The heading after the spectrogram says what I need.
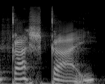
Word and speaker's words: Qashqai: Listen, Nissan Kashkai. Kashkai Nissan China. Here are many more videos on how to pronounce all. That sounds like a Chinese manashkai. In South Africa, it's a Qashqai.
